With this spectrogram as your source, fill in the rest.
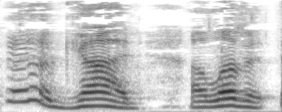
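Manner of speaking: ordinary delivery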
